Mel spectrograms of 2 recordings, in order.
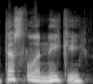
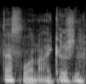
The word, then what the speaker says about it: Thessalonica: I was listening to a thing today, and they were like, in Thessaloniki. And I was like, it's Thessalonica.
